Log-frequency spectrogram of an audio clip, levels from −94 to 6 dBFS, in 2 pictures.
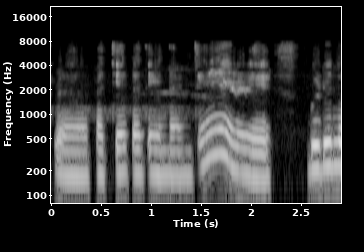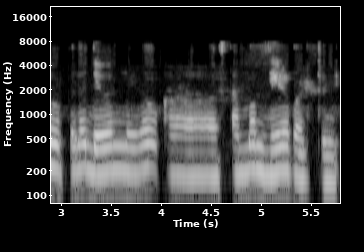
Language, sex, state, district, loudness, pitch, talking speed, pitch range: Telugu, female, Telangana, Nalgonda, -25 LUFS, 185 Hz, 115 wpm, 175-200 Hz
